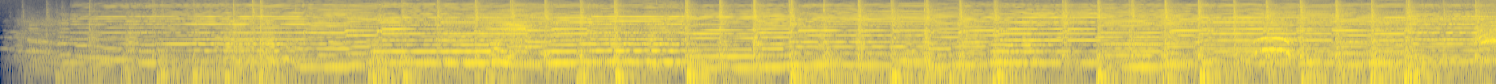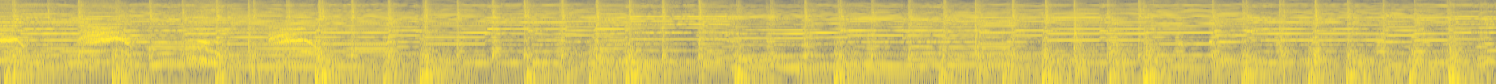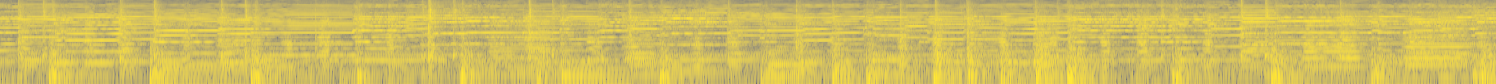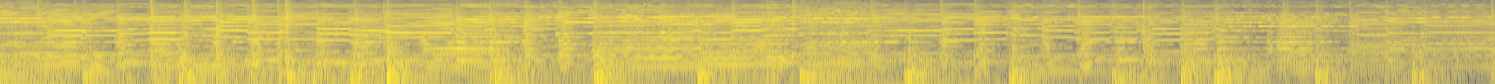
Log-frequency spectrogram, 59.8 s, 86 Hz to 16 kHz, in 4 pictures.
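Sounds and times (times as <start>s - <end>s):
bagpipe band playing: 0.0s - 59.8s.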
